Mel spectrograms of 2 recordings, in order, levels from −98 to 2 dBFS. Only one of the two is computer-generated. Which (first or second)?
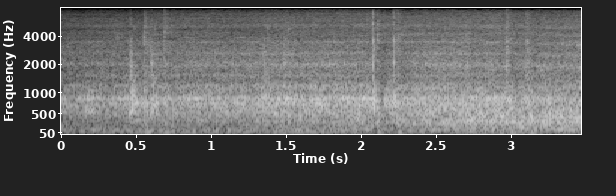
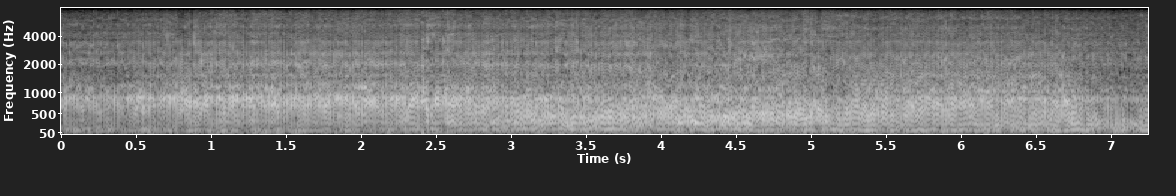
second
